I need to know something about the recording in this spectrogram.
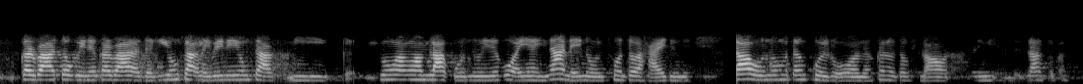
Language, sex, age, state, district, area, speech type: Manipuri, female, 18-30, Manipur, Kakching, rural, conversation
